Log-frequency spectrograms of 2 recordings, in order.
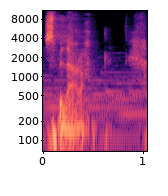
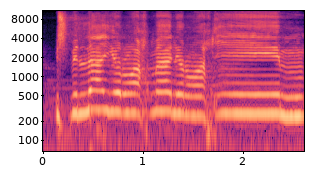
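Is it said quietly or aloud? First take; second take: quietly; aloud. First: It is said quietly, almost under the breath. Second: It is said aloud, clearly voiced.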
